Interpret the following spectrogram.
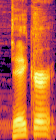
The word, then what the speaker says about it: Dacre: one user hilariously tweeted is daker montgomery's name pronounced like daiquiri the actor set the record straight saying so dakor is just acre like five acres to the next farm right a unit of measurement acre so the name is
